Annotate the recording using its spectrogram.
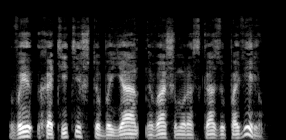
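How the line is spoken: Calm curious question. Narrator (Russian): спокойно полюбопытствовал Гуров

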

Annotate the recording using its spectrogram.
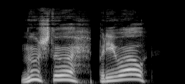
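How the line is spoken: Weary sigh. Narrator (Russian): вздохнул я

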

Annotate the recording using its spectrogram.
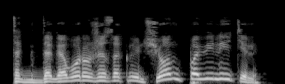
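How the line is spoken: Almost laughing question. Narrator (Russian): Почти смеясь, спросил он

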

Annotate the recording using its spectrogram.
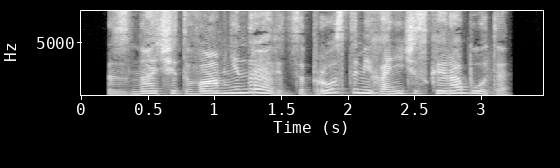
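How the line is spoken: Cheerful smiling question. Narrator (Russian): снова бодро улыбаясь, спросила дикторша

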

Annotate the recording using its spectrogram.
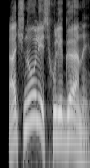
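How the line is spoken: Mocking snort. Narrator (Russian): хмыкнул он

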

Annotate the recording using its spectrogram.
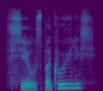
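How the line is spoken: Gentle inquiry. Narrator (Russian): мягко осведомился Айканар

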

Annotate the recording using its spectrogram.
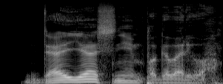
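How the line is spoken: Sudden growl. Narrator (Russian): прорычал вдруг Тыдань

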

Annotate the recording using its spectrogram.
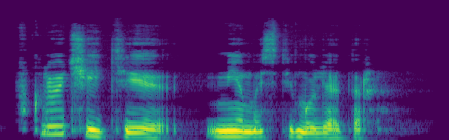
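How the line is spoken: Dull, muffled. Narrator (Russian): глухо сказал

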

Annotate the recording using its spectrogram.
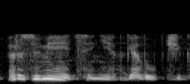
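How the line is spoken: Gentle, affectionate. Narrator (Russian): ласково произнесла миссис Давлдейл

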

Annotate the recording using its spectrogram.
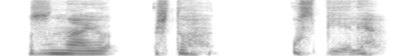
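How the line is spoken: Coughing pained moan, witch. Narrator (Russian): кашляя простонала ведьма, корчась на земле

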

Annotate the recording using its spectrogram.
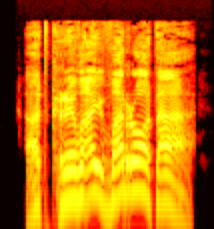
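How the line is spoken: Shouting. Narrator (Russian): закричал

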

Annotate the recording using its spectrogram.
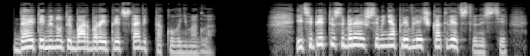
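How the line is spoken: Flat, detached voice. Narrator (Russian): безучастным голосом констатировала Барбара

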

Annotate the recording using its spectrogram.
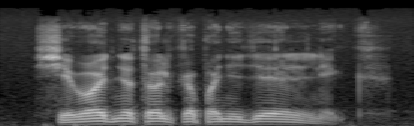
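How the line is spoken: Gloomy mutter. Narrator (Russian): мрачно пробормотал

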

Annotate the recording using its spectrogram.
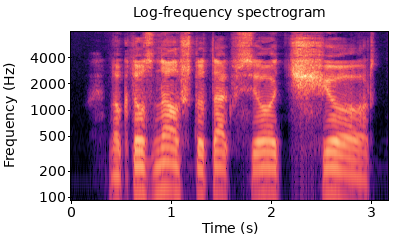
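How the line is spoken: Groaning. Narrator (Russian): Он опять застонал

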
